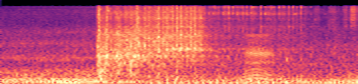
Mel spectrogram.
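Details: Honda Beat FI scooter starter: harsh rasping grind (ngejelengik) for about a second while cranking before the engine runs; rough starter engagement at the pinion area, being fixed.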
